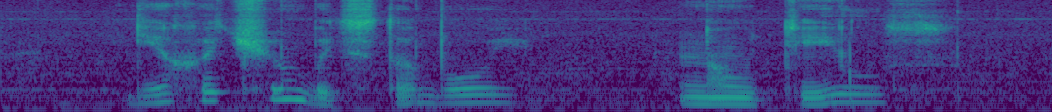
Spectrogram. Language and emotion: Russian, sad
